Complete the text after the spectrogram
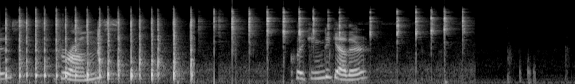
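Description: Plastic clicks and taps rapidly against a plastic bowl.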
